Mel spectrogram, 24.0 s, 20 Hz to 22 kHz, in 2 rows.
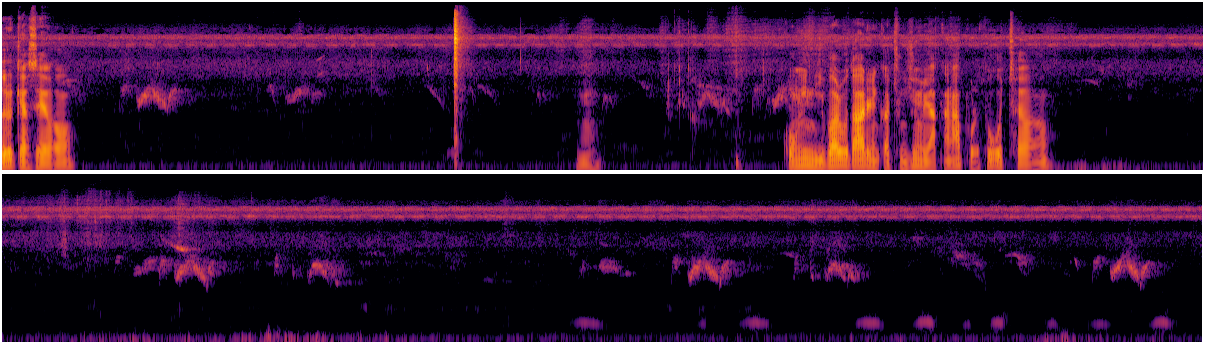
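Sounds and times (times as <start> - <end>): bird chirps: 0.0 - 8.3, 13.1 - 15.9, 17.7 - 23.8
insects buzzing drone: 0.0 - 24.0
short lower bird calls: 1.2 - 1.9, 18.8 - 23.8.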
